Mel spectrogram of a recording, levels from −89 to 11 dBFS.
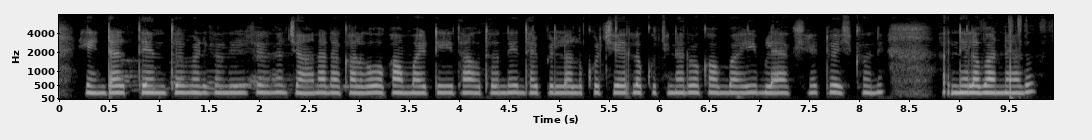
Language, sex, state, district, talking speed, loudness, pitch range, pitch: Telugu, female, Andhra Pradesh, Anantapur, 130 wpm, -32 LUFS, 235-245 Hz, 240 Hz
